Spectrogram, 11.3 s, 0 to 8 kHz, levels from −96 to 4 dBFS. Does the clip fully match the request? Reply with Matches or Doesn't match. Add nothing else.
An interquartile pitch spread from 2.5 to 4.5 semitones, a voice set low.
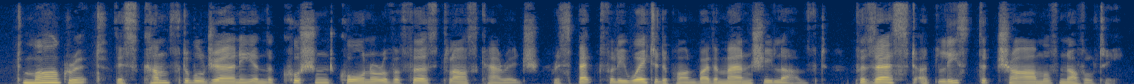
Doesn't match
